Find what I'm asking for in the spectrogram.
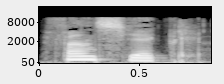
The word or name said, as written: fin de siècle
